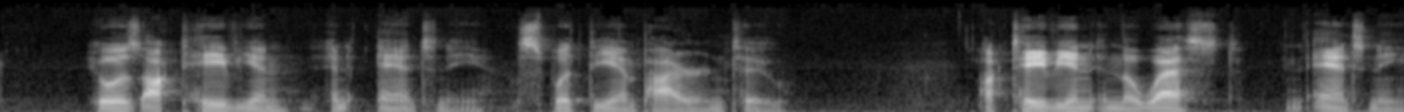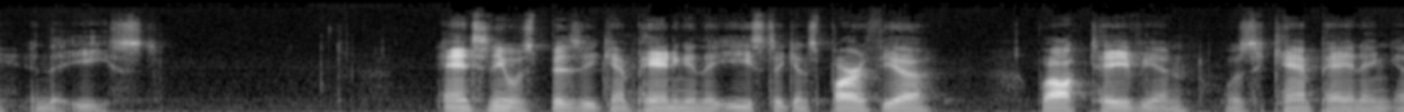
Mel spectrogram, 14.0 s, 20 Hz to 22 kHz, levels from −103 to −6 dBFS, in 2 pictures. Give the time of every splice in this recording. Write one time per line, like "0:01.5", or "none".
0:02.6
0:09.0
